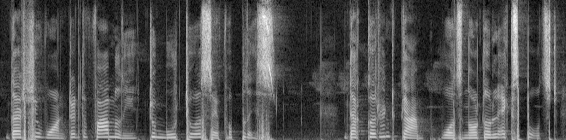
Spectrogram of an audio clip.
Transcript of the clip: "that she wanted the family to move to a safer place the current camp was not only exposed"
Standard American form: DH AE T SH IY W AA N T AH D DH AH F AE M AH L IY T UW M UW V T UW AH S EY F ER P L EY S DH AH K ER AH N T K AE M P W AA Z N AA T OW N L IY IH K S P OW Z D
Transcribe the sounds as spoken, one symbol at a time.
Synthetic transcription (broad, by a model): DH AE T SH IY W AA N T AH D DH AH F AE M AH L IY T UW M UW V T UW AH S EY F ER P L EY S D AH K ER AH N T K AE M P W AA Z N AA T OW N L IY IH K S P OW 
